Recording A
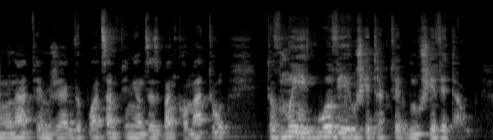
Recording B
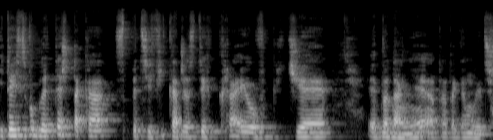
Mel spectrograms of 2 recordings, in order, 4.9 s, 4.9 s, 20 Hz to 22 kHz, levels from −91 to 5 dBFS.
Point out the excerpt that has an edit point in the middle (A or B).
B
